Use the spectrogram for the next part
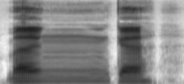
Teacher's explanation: nun sukun bertemu kaf, maka samarkan nunnya kepada huruf kaf. Dia termasuk ikhfa lagi.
